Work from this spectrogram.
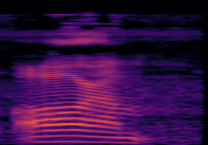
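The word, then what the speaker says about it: aurum: এখন এই উচ্চারণটা হচ্ছে, AUর উচ্চারণ হচ্ছে অরাম, এটা হচ্ছে অরাম।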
